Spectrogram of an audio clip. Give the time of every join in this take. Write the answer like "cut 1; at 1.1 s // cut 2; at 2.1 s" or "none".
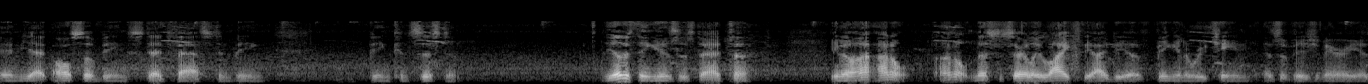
cut 1; at 8.2 s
